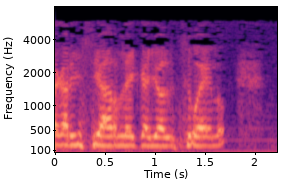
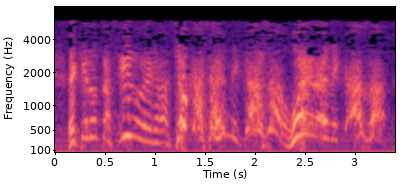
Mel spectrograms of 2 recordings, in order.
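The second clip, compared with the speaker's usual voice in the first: much higher shrill yell; shouting mother; 11 semitones higher than usual. Retold or imitated. Mother screaming at her son to leave, enraged shout. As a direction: order him out of the house at full voice.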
